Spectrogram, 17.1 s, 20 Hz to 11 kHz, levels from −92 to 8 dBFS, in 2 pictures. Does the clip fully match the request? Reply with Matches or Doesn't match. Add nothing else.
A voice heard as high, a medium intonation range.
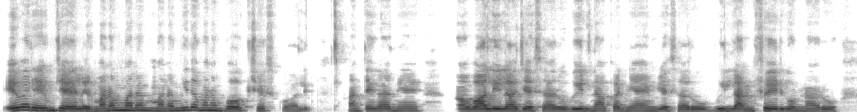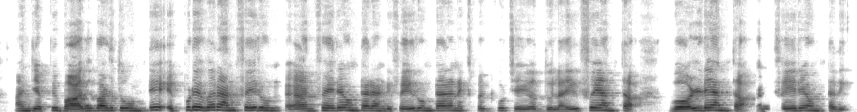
Matches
